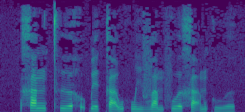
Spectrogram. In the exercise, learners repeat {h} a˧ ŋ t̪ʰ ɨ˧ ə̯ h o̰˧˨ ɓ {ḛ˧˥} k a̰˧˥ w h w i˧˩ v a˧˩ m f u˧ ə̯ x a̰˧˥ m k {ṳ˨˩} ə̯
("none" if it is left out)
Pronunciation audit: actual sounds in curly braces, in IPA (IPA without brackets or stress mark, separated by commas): x, e˧, ṳ˨˩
